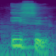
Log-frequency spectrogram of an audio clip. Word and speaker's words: Ys: how you pronounce it just just ISU it's how it's said in Japanese according to Wikipedia East I don't I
